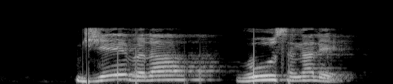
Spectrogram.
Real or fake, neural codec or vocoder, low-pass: real; none; 5.4 kHz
